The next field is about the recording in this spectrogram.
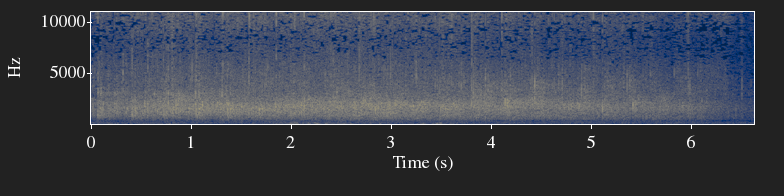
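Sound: applause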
